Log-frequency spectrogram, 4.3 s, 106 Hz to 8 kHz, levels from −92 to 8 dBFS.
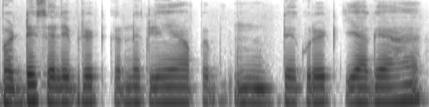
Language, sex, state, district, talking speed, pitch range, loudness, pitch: Hindi, male, Jharkhand, Palamu, 165 wpm, 120-125 Hz, -21 LUFS, 120 Hz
